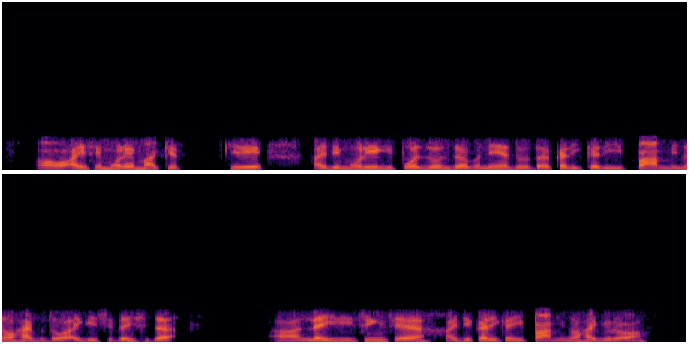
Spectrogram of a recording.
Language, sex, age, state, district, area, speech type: Manipuri, female, 60+, Manipur, Imphal East, rural, conversation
